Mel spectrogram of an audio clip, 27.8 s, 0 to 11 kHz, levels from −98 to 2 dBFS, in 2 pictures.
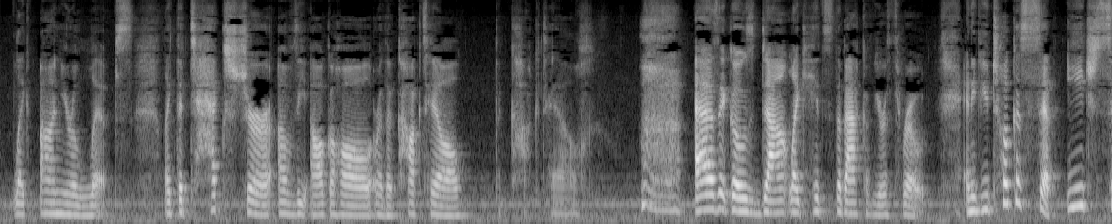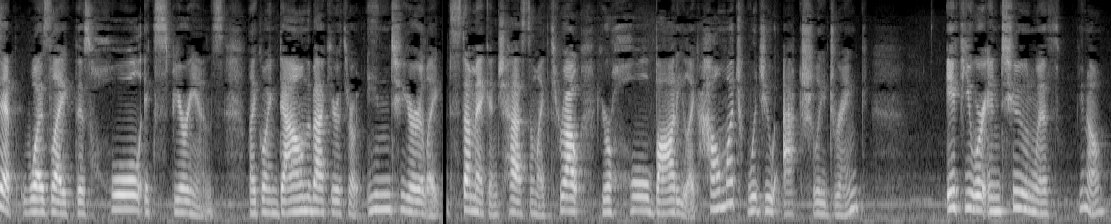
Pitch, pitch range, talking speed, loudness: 180 Hz, 160-205 Hz, 160 wpm, -20 LUFS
